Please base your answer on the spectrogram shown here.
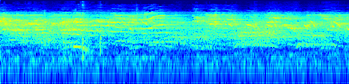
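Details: Many birds chirping at Alipore Zoo in Kolkata: a dense, continuous chorus of high, quick twittering notes and short squawks overlapping without pause, with faint background murmur.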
